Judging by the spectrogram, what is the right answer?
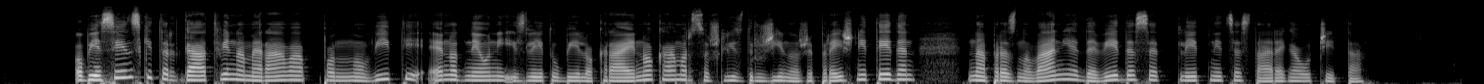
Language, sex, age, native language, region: Slovenian, female, 60+, Slovenian, Savinja region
